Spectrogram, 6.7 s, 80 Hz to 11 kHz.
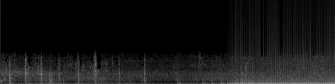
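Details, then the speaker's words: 1971 bus engine on first cold start of the day: loose starter cranking, then it catches into a strong, even low rumble that holds steady. Engine's great; owner suspects a separate transmission bearing issue. "Engine's great."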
